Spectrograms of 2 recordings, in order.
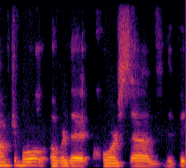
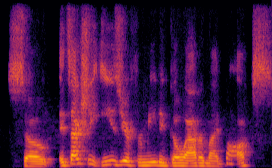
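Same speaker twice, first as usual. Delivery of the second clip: voice cracking partway through. A vlogger talking about himself, when his voice cracks. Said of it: "that was a voice crack".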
